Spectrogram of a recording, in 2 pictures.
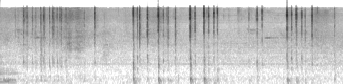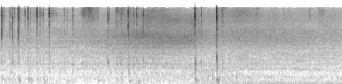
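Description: Typing on a laptop keyboard: irregular clusters of key clicks, with pauses between bursts. A soft hiss rises in the background from about six seconds in.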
